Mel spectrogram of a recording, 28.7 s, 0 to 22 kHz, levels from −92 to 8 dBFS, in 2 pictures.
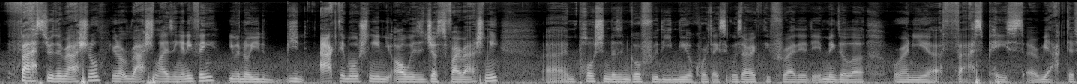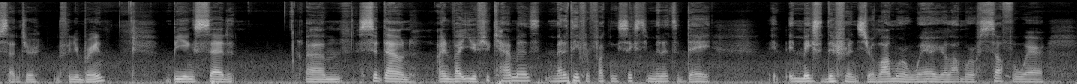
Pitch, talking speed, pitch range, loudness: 110 Hz, 155 wpm, 100-125 Hz, -21 LUFS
